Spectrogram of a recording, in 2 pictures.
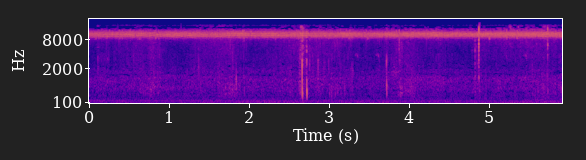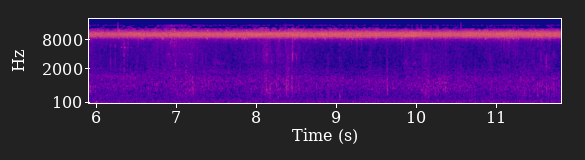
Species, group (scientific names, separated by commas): Okanagana hesperia, Cicadidae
